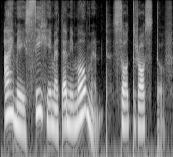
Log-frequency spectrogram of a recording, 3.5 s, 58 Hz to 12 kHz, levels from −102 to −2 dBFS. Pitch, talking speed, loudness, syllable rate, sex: 190 Hz, 155 wpm, -17 LUFS, 3.7 syllables/s, female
